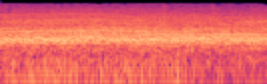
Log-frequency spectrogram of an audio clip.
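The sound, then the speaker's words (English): A live audience crowd cheers and roars for a guest being introduced on stage, a loud, continuous wall of noise that stays at an even level throughout. “That's an awesome crowd out there, man. That crowd is awesome. They're so fired up.”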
